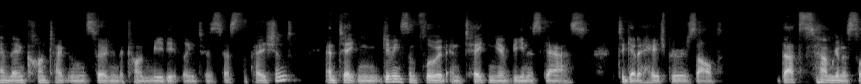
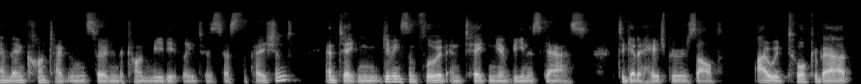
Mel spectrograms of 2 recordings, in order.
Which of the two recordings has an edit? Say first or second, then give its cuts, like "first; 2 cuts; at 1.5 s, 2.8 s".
second; 1 cut; at 7.4 s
